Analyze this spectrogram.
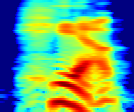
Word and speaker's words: here: And here in American English, British English, here, without pronouncing the final R.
